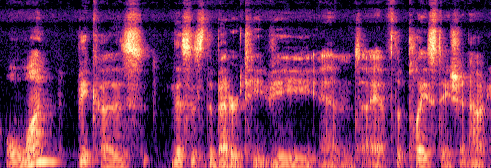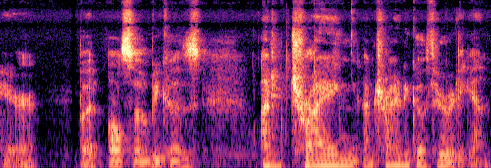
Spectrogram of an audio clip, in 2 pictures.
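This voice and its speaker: A man giving a rambling ASMR gaming commentary, halting and meandering as he thinks aloud while playing. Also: sits low, animated, a little hiss or hum. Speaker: gaming video creator.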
